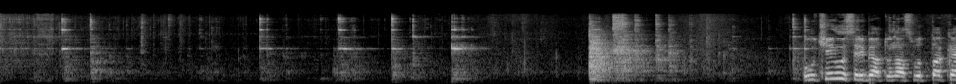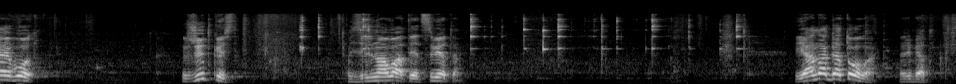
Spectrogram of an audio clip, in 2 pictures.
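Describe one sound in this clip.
A metal spoon scrapes and clinks against a glass jar.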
